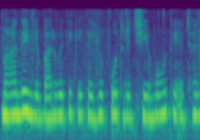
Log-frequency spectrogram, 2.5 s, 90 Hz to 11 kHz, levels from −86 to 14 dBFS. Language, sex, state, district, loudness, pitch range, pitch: Maithili, female, Bihar, Purnia, -14 LUFS, 210-225 Hz, 215 Hz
